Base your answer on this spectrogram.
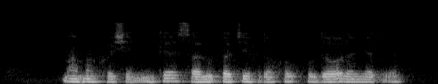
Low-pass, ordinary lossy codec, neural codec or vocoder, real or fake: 7.2 kHz; AAC, 48 kbps; codec, 16 kHz, 0.4 kbps, LongCat-Audio-Codec; fake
